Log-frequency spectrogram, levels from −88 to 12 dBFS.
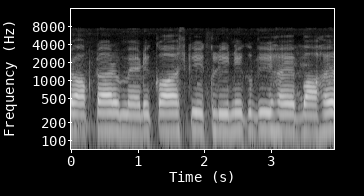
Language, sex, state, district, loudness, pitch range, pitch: Hindi, male, Himachal Pradesh, Shimla, -15 LUFS, 140-145 Hz, 140 Hz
